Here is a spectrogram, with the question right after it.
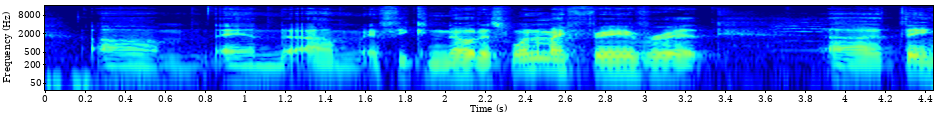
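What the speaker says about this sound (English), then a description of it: "that's my cat" A house cat meows repeatedly near a Star Wars HasLab Cantina display, a series of close, clear, drawn-out meows in uneven rhythm, with someone talking between and over them.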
